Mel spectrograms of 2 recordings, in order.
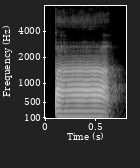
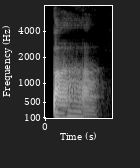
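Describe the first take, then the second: First: The pitch stays level in the middle. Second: The pitch stays low throughout. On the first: "And for the middle tone" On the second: "The low tone"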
